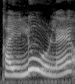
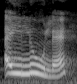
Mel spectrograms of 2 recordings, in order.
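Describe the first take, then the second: First: The word begins with a deep q sound. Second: The word begins with a glottal stop. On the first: "you could hear it قيلولة" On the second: "they don't pronounce it ق, they pronounce it a"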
